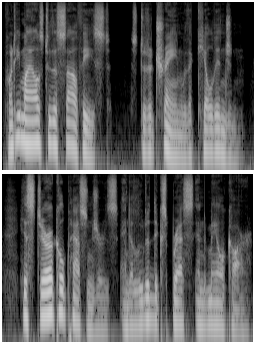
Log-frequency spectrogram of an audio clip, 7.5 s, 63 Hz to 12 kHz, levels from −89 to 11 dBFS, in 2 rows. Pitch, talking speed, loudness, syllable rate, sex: 110 Hz, 165 wpm, -19 LUFS, 5.0 syllables/s, male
